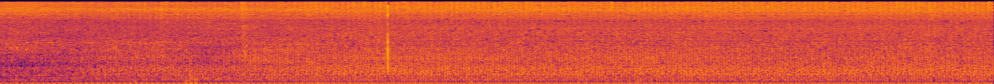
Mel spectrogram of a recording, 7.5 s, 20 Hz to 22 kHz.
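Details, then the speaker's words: 2017 Jeep Patriot, six-speed automatic, idling in gear at the right rear, with a new axle and hub bearing fitted elsewhere: a low pulsing throb in time with the driveline. The differential shakes because the wheel sits too far in and binds the CV axle. "so what's causing this is exactly what's causing this this wheel is too far in and it's binding up the axle"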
